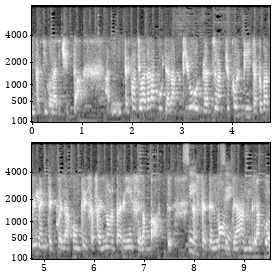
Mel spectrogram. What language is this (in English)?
Italian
